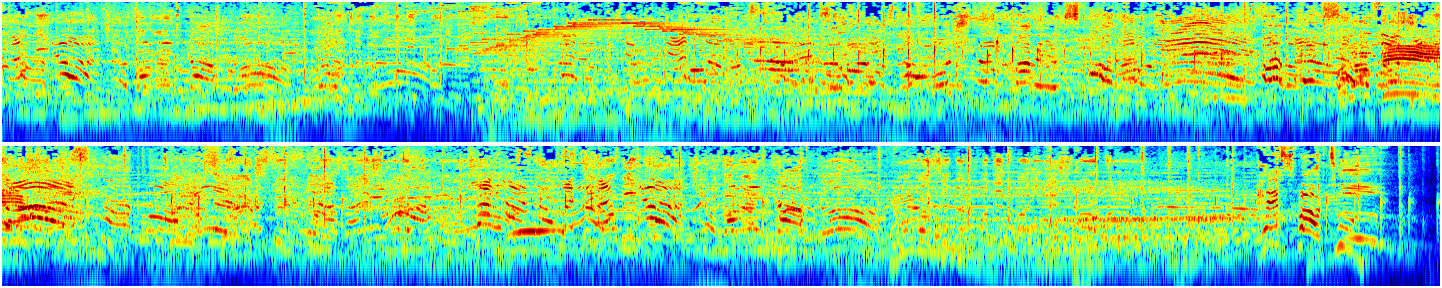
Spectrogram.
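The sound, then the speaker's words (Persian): A large crowd cheers and claps continuously for about twenty seconds, a dense, loud swell of overlapping shouts and excited voices with applause mixed into the roar. “این مرد خانواده و اهل دل رو یه تشویق جانانه کنید دوستان.”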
